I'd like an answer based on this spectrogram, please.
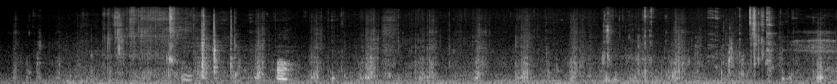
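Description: Crispy fried wontons being bitten and chewed, with many short, irregular crunches.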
